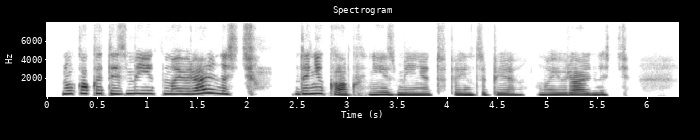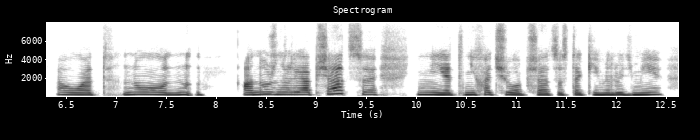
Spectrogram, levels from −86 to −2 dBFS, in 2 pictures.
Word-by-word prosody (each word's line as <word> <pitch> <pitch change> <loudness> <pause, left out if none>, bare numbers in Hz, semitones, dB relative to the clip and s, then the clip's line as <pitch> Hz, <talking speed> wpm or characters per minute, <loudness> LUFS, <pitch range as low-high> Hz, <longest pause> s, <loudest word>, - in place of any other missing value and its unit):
Ну 325 +2 0
как 350 +2 +4
это 345 -2 +2
изменит 340 +2 0
мою 295 -1 +1
реальность? 335 -3 +1 0.4
Да 290 +2 +1
никак 260 - 0
не 225 0 +3
изменит, 195 -2 +1
в - - -21
принципе, 200 0 -2
мою 205 -1 +1
реальность. 205 -1 -2 0.6
А 230 - -5
вот. 215 -1 -1 0.3
Ну 235 0 0
н 215 0 +1 0.5
А 225 0 +1
нужно 250 +1 0
ли 245 0 -3
общаться? 250 +1 -2 0.4
Нет, 225 -4 +3
не 220 0 +4
хочу 225 +1 -4
общаться 200 0 -3
с - - -15
такими 205 +1 +1
людьми. 210 +3 +3
220 Hz, 140 wpm, -23 LUFS, 205-270 Hz, 0.6 s, как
